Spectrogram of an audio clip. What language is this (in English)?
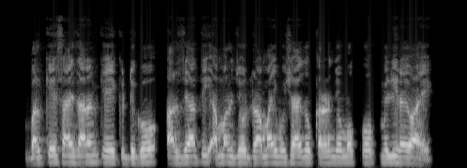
Sindhi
